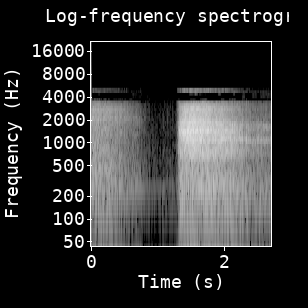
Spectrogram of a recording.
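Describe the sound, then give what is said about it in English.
Deep breathing: a softer airy breath fades out, then after a short pause comes a long, loud rushing breath that swells quickly and slowly tapers off. “Take a deep breath.”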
